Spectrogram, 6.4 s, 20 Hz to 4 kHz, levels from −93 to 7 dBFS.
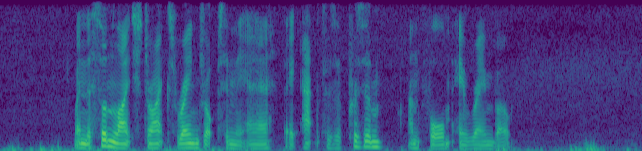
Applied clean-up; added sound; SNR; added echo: none; Wind; 16 dB; none.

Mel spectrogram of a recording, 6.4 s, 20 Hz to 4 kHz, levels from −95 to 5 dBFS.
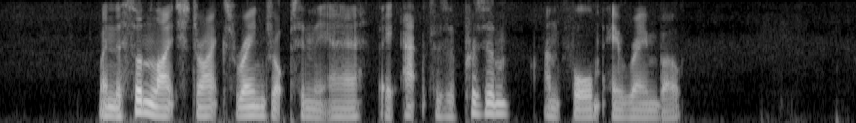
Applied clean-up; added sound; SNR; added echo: neural separator model SepFormer WHAM!.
